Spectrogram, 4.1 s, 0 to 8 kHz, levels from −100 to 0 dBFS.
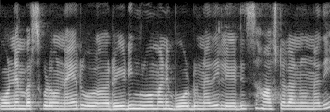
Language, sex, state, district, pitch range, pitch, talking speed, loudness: Telugu, female, Andhra Pradesh, Visakhapatnam, 220-240 Hz, 230 Hz, 190 wpm, -13 LUFS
